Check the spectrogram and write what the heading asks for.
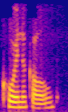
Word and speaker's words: Koi Nicole: Yes, you said Coy Nicole.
